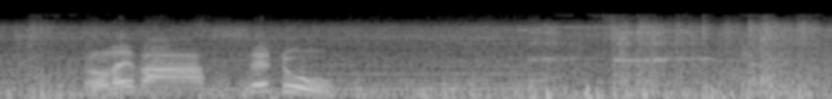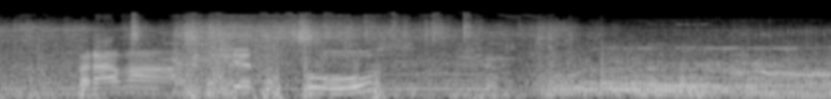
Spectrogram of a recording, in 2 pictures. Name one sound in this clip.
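A rally car engine revs hard through gear changes, heard from inside the car.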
